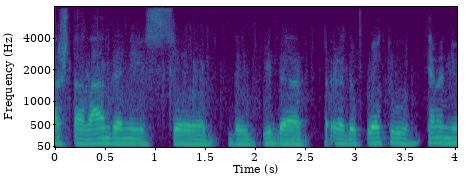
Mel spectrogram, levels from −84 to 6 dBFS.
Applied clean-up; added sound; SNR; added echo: neural mask model RNNoise.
